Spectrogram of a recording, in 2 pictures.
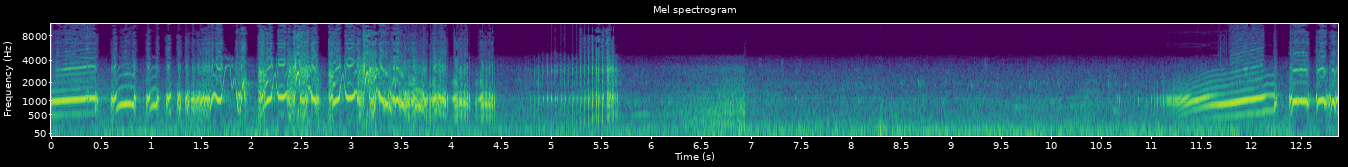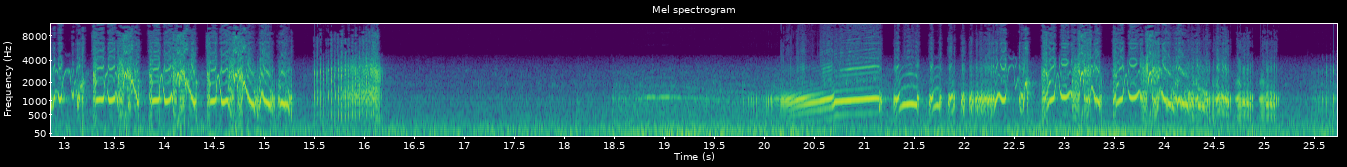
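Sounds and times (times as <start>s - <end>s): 
green pigeon lure call of sweeping quavering whistles: 0.4s - 4.2s, 11.3s - 16.2s, 20.2s - 25.0s.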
